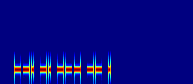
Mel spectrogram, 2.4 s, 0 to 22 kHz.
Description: Morse code, heard as a keyed tone, about 46 wpm, 700 Hz. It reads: GNOME
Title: Multi-letter Phonemes 45wpm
